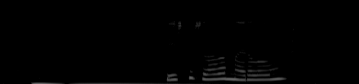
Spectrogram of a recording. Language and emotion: Russian, neutral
